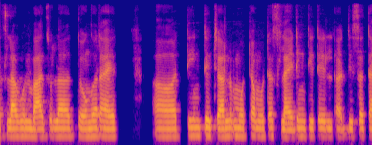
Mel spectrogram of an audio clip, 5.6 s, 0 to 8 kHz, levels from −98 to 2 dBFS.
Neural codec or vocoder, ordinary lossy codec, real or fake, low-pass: none; none; real; 7.2 kHz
